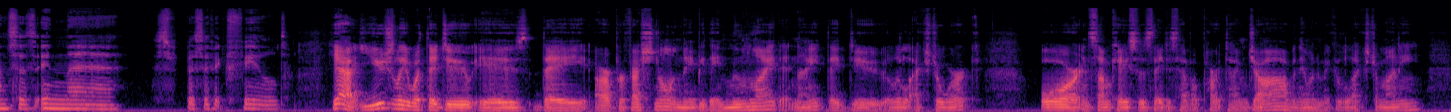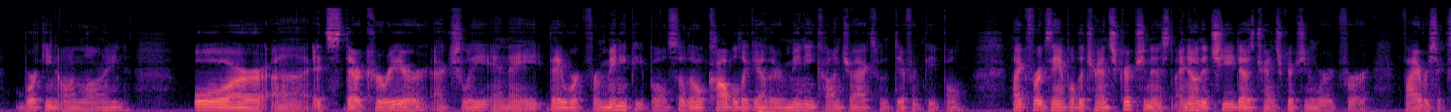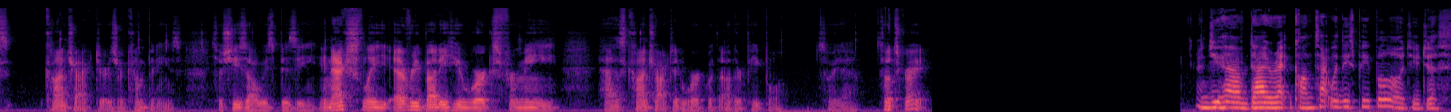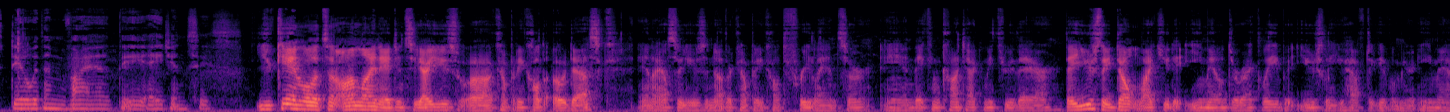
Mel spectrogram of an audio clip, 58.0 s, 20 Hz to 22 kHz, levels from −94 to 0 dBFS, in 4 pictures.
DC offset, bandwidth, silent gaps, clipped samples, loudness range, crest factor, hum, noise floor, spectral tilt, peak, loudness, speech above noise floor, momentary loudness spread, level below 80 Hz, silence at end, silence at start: under 0.1%; 16 kHz; 38.35-40.82 s; under 0.1%; 10 LU; 24 dB; none; -59 dBFS; -5.5 dB/octave; -14 dBFS; -36 LUFS; 24 dB; 15 LU; -58 dBFS; 0 s; 0 s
